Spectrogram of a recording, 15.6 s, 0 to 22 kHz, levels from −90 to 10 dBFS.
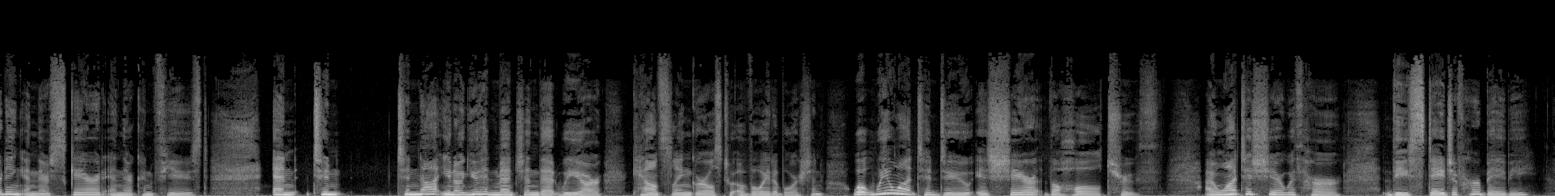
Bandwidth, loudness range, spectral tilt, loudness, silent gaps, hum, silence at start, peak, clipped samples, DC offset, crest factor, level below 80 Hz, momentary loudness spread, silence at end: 15.5 kHz; 4 LU; -5.5 dB/octave; -20 LUFS; none; none; 0 s; 0 dBFS; under 0.1%; under 0.1%; 18 dB; -44 dBFS; 13 LU; 0.2 s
